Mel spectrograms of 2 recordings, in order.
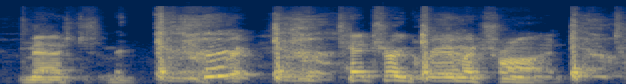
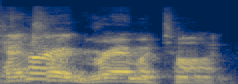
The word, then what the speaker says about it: Tetragrammaton: Tetragrammatron. That's cool. Tetragrammatron. No, Grammaton. tetragrammaton.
